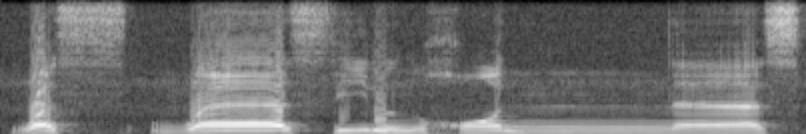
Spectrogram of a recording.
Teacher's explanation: The seen sakina should be read such that the breath and air is continuous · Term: letters of hams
